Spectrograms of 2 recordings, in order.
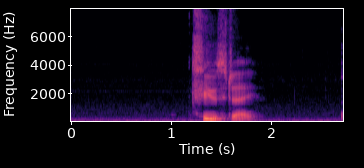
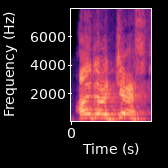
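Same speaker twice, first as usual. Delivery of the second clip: character quote; 8 semitones higher, 4 dB louder than usual. Acted.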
